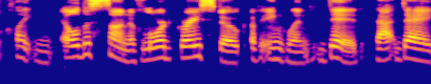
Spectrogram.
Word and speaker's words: Greystoke: son of the Lord gry stroke gry Stoke of England I don't know why I keep trying to pronounce it gry stroke his great Stoke like stoking a fire Lord greystoke of England did that day in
